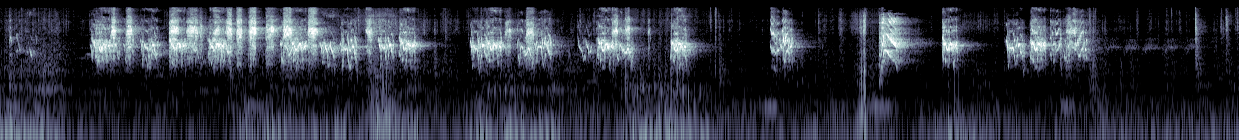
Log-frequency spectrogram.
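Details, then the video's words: Budgerigar, an Australian parrot, chattering and singing in bursts of bright, scratchy high chirps and warbles, with short pauses between phrases and a thin whistled note near the end. "Birds Singing Beautiful Budgie Sounds Parrot Talking voice"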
